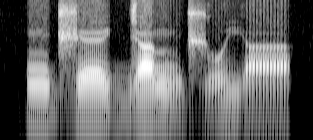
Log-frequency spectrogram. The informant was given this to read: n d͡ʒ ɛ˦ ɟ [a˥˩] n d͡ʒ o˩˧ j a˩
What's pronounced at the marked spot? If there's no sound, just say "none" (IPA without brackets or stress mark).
a˦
